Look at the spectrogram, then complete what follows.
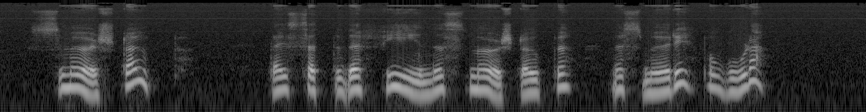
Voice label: smorstoup, Numedalsmål; Smørstaupa var lagga og gjerne fint dekoret. Det har tre bein.

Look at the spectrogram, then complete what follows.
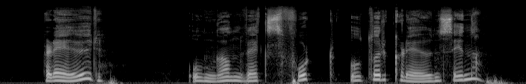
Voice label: klaeur, Numedalsmål

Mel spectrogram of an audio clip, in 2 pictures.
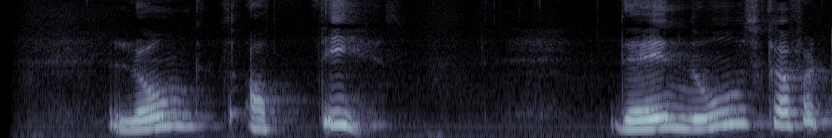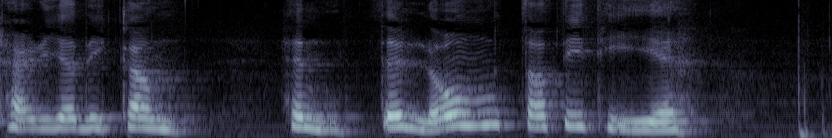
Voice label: langt atti, Numedalsmål; Dæ e no ska førteLja dikkan, hente långt atti tie.

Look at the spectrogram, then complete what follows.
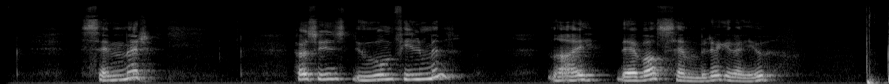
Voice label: "semmer", Numedalsmål; Adjektiv

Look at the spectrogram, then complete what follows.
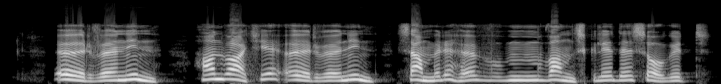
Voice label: orvonin, Numedalsmål; Han va ikkje ørvønin samre hø vanskele dæ såg ut.; Adjektiv

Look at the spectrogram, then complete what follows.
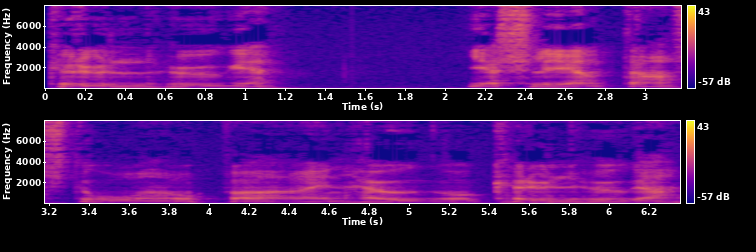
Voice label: krullhuge, Numedalsmål

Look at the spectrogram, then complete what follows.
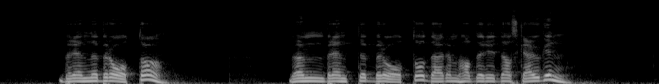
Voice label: "brenne bråtå", Numedalsmål

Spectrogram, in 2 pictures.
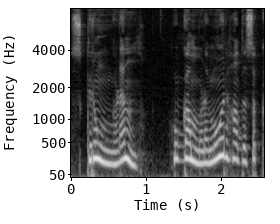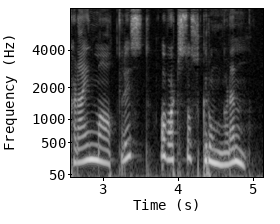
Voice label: "skrongLen", Numedalsmål

